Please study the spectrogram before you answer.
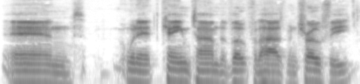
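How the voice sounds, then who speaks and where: A low-pitched man. He talks like a radio guest swapping old stories, taking his time and pausing as he goes. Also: level tone. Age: 50s. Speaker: guest, former college quarterback. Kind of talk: casual sports radio storytelling. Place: small padded radio studio. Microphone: close studio microphone with headset.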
